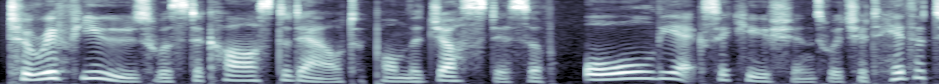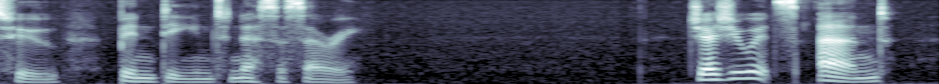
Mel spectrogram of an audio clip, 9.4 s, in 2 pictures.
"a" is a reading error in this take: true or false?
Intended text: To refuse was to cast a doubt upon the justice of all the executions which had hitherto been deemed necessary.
false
